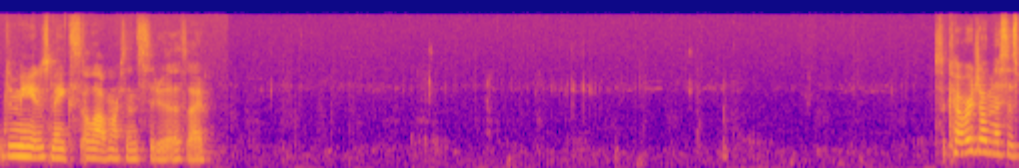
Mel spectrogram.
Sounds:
inside a small room, speech

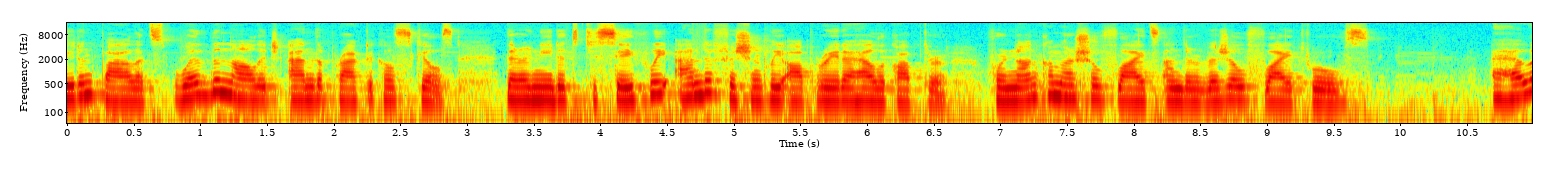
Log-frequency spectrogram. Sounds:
speech, music

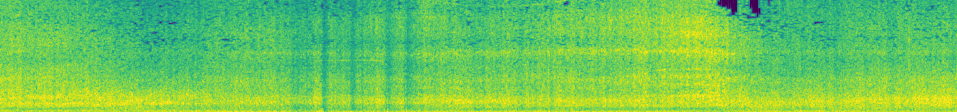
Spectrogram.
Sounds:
vehicle, motor vehicle (road), car

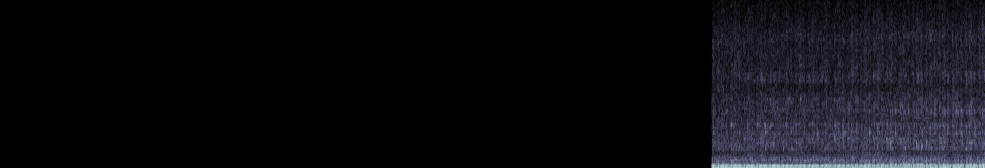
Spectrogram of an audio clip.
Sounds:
vehicle, truck

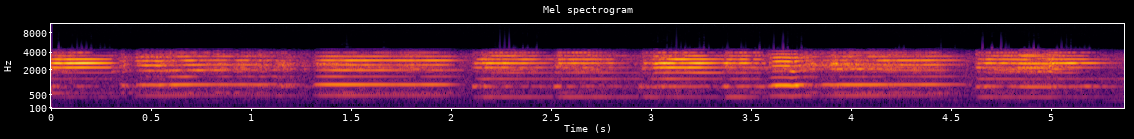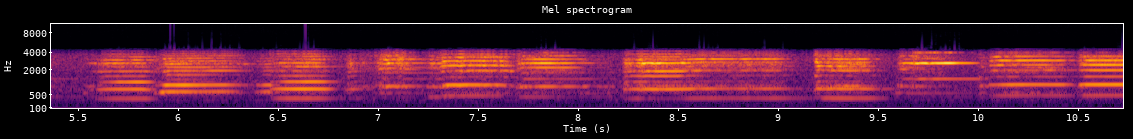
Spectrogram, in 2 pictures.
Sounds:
musical instrument, fiddle, music

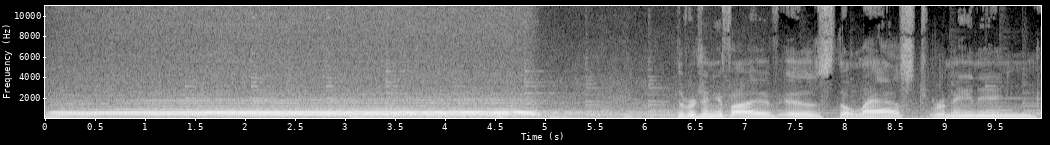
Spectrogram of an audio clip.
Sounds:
music, speech

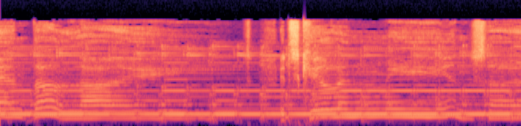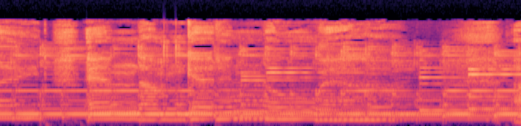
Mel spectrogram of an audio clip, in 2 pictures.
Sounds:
music, soul music

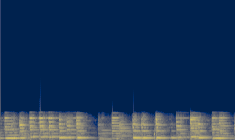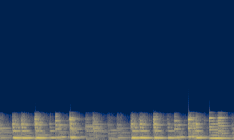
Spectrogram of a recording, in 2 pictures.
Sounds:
music, piano, keyboard (musical), electric piano, musical instrument

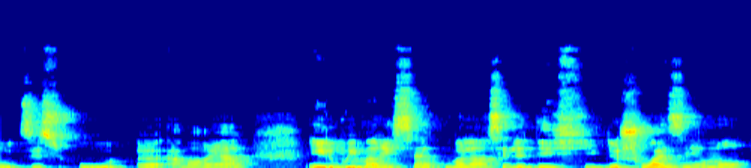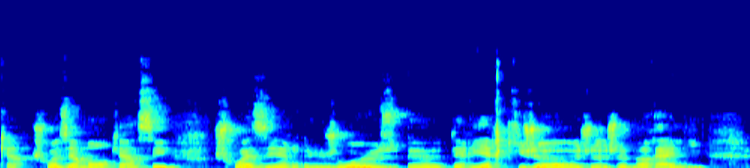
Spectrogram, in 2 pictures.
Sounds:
speech

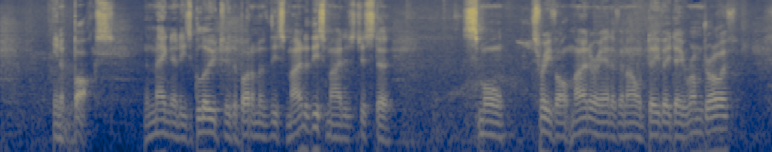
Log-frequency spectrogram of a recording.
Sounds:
speech

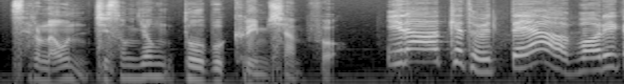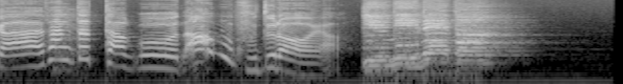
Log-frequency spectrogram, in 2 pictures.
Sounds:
speech, music

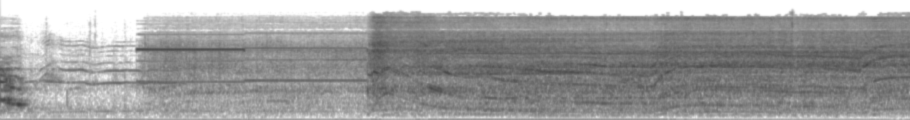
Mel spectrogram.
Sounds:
power tool, tools

